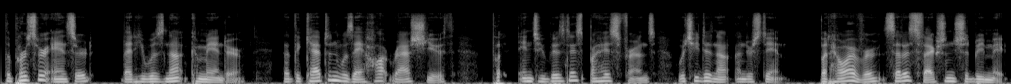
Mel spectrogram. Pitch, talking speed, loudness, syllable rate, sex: 135 Hz, 195 wpm, -22 LUFS, 5.9 syllables/s, male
